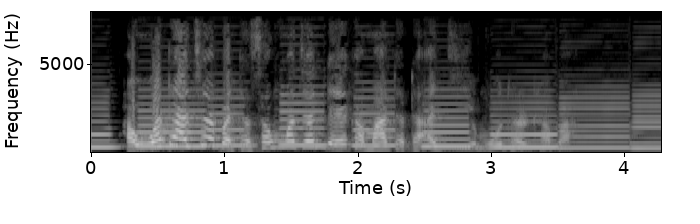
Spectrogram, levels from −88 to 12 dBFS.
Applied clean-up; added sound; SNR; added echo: none; Wind instrument, woodwind instrument; 3 dB; none.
